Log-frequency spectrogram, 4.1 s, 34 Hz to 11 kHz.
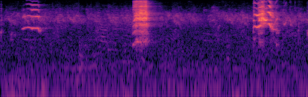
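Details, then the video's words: Tropical birds in a peaceful setting: a short high harmonic chirp, then two loud harsh broadband squawks about 1.6 seconds apart over a steady high insect-like hiss. "tropical bird sounds"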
